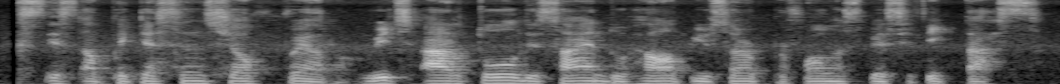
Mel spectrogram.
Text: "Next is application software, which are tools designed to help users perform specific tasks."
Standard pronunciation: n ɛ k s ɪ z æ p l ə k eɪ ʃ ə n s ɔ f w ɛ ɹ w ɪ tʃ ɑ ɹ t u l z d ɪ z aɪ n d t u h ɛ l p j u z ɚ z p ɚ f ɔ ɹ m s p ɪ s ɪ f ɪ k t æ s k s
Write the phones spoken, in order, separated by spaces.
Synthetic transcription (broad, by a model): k s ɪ s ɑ p l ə k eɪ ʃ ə n ʃ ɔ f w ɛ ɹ w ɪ tʃ ɑ ɹ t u l d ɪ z aɪ n t u h ɛ l p j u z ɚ p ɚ f ɔ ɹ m s p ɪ s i f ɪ k t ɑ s s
